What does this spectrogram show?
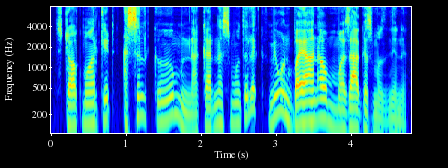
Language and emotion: Kashmiri, happy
